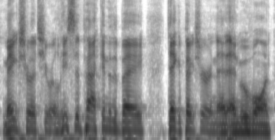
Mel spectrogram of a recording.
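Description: In a small indoor studio with a brick wall, a young man with a New Jersey accent wears headphones and speaks into a boom mic on an arm as co-host of a casual fishing report. He recounts his weekend trips in laid-back storytelling littered with "uh" and "um," fairly quick, with a clear, resonant tone.

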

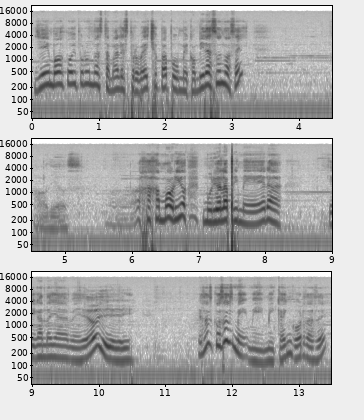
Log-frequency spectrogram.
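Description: A young man, streaming a game live, reacting loudly, swearing and greeting his chat. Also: high-pitched, expressive, normal speed, soft background music. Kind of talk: live gameplay commentary.

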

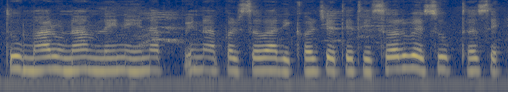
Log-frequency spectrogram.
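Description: A woman voicing the god Shiva, calm and commanding, who gives instructions in a measured, instructive way, on a dull lo-fi recording with faint noise. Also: mid-range voice, lightly acted.

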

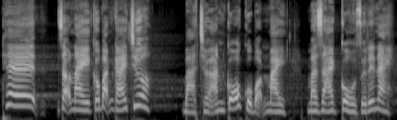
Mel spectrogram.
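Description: A woman's voice: a little high, lively intonation, fast talker, long reverb tail, natural voice. Woman doing a bubbly rejuvenated granny. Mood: doting. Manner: bubbly, doting, teasing. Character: grandmother made young again, playful, boy-crazy.

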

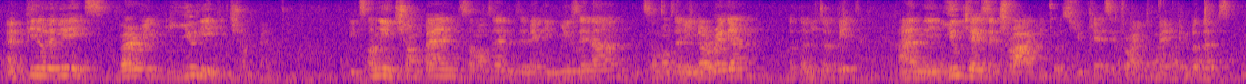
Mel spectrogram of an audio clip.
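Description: A middle-aged French winemaker gives an informal presentation in English inside a hotel function room. His voice is slightly high and his non-native English is halting and simply phrased, picked up by a distant mic that makes it sound roomy with background noise.

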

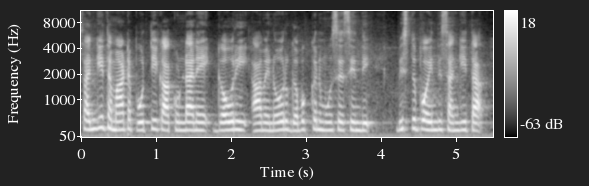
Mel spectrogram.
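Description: Woman narrating a novel in a flat voice. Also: mid-range voice, moderate pace. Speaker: novel reader. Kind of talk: scripted narration.

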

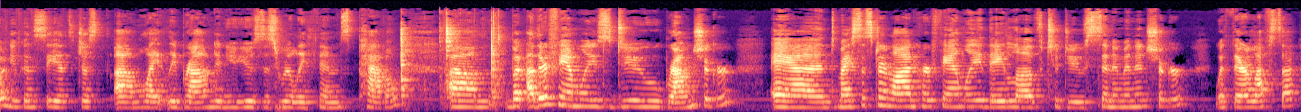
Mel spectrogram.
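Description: A middle-aged woman with a mid-range, slightly bright voice hosts a live cooking demo from her home kitchen, chatting warmly with viewers as she works at the counter. A fixed camera across the counter picks her up, and the room gives off a roomy echo.

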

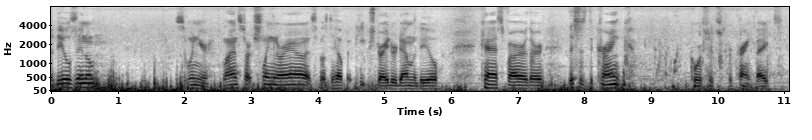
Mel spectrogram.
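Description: Laid-back man on a kayak. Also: mid-range voice. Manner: laid-back, rambling, folksy. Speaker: kayak fishing vlogger. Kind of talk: casual outdoor gear talk. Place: on a kayak on a lake outdoors. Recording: noisy outdoor audio.

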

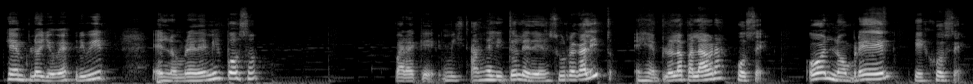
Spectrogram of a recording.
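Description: A woman's voice: mid-range voice, expressive, normal speed, darkish tone, soft background music. A woman teaching a live design class, chatting directly with her viewers and thinking aloud as she works. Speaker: crafts instructor. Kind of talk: live-streamed software tutorial.

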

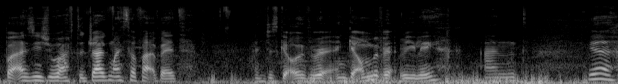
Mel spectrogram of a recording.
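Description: A woman's voice: sits low, a little fast. Chatty young woman on a street walk. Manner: chatty, rambling, confiding asides. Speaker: vlogger, mother. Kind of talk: casual walking vlog chat. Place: outdoors on a city street. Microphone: wired earphone mic, phone at arm's length. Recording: street noise and passing traffic.

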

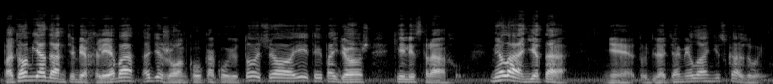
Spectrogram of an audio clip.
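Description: A man's voice: medium pitch, big pitch swings, moderate pace, a bit bright, slight background noise. A man doing a stern old peasant patriarch. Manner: harsh, commanding, threatening, rustic speech. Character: stern old male Old Believer father.

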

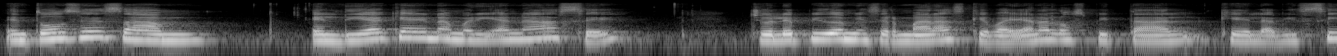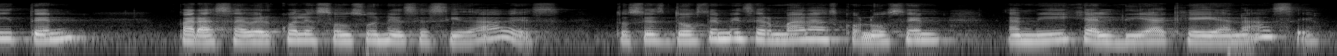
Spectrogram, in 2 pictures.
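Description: A woman's voice: mid-range voice, fairly even intonation, normal speed, creaky, dark tone. A woman telling her personal faith story as a radio guest, earnest and full of fillers. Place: radio studio.

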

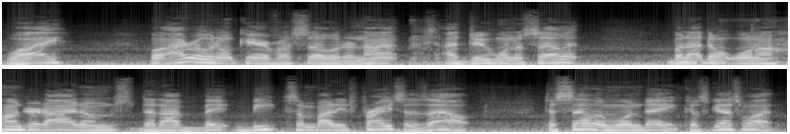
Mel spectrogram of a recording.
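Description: Casual male vlogger in his 30s, rambling, mid-pitched, clear road noise from the car. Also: normal speed. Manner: folksy, rambling, repeats himself. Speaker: reseller vlogger. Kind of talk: casual chat. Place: car, driving. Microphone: dash-mounted camera.

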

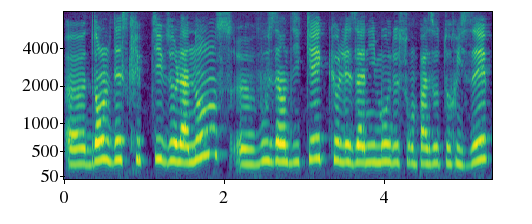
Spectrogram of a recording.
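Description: A woman playing a keen, polite, hesitant flat-hunter leaving a voicemail. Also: high-pitched, moderate pace, natural voice. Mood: polite, eager. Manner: hesitant, polite, careful spelling. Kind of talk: scripted voicemail role-play.

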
